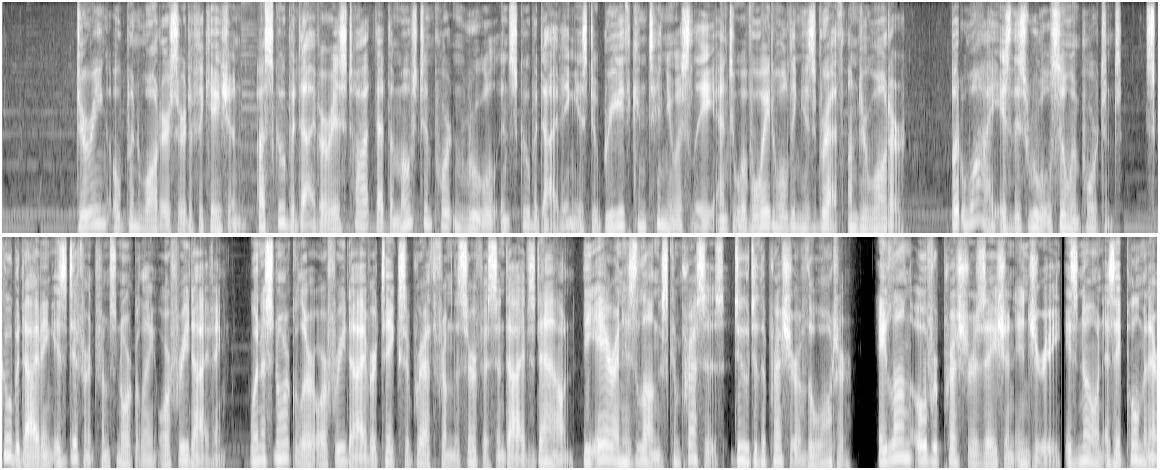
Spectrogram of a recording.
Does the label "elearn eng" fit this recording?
Yes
